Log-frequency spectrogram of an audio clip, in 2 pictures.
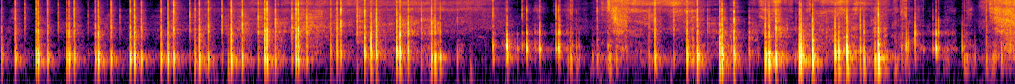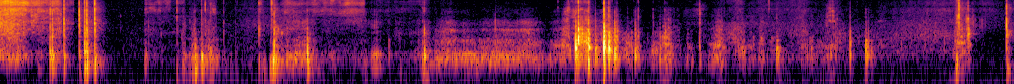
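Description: Long nails tap rapidly and irregularly on the lid of a rigid white cardboard gift box, making dry, short clicks and bursts of bright scratching. The lid is then lifted open at the end with a soft scrape of cardboard.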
